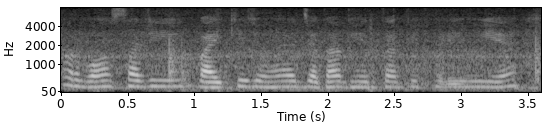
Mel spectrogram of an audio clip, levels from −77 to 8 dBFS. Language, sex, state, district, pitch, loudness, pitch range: Hindi, female, Chhattisgarh, Raipur, 195 Hz, -18 LUFS, 190-215 Hz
